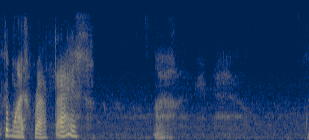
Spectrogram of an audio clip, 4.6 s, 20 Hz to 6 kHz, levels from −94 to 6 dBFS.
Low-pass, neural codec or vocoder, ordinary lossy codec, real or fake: 5.4 kHz; vocoder, 22.05 kHz, 80 mel bands, HiFi-GAN; none; fake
